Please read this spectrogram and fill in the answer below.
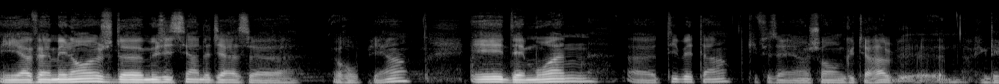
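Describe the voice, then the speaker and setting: A fairly low-pitched man with a dark, mellow tone speaks very slowly, with long, frequent pauses and fairly even intonation. His loudness swings widely, and the sound is dry and close with no echo. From Belgium. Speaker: musician. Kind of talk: interview.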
